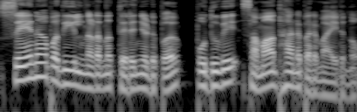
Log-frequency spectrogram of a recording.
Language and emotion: Malayalam, neutral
